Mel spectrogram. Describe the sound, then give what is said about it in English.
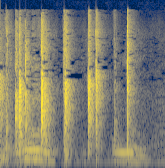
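An audience at a church Bible study applauding briefly: a handful of sharp, irregular hand claps rather than a sustained ovation, with murmured voices mixed in beneath them. “And how many of us, by a round of applause, God made a way out of no way.”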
